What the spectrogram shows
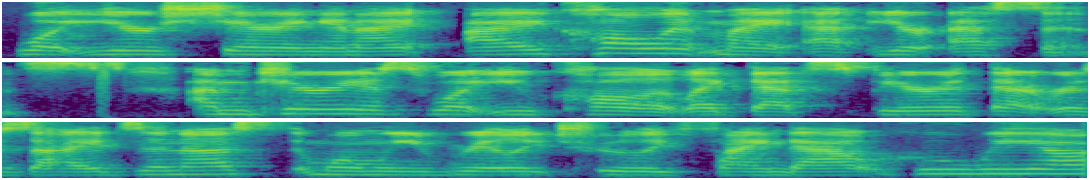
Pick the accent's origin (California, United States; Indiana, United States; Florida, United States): Indiana, United States; we're both from Indiana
